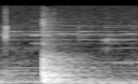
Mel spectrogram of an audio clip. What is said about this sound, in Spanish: hablando de audios, ese fue mi teléfono.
